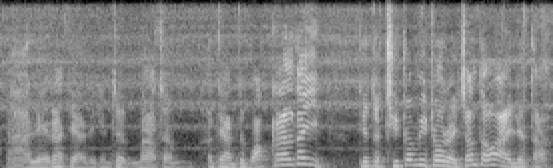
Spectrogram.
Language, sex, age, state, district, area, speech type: Nepali, male, 60+, West Bengal, Kalimpong, rural, spontaneous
